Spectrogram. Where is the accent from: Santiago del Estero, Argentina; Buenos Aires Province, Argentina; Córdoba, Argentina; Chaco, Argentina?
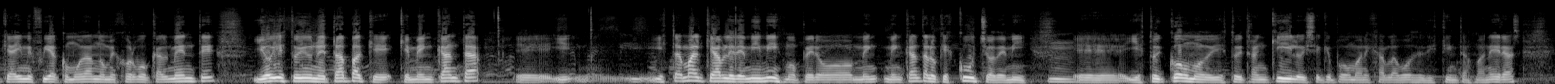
Santiago del Estero, Argentina; moved away; Yo vine de Santiago del Estero con un bagaje impresionante de canciones folclóricas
